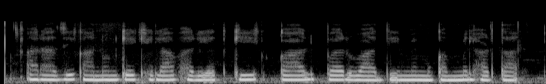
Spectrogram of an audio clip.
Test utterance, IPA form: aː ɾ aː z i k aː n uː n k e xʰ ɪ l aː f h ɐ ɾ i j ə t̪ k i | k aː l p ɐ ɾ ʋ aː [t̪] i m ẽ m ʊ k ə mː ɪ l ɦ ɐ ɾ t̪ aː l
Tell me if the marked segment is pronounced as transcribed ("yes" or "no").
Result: no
